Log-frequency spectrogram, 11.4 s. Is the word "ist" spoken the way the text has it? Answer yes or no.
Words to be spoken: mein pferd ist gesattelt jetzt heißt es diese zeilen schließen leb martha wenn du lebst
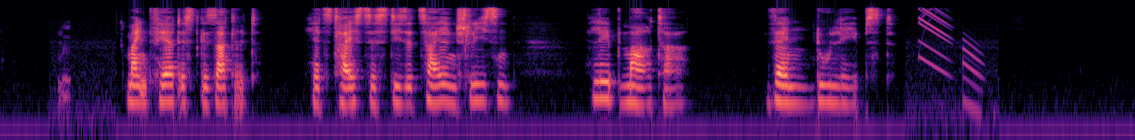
yes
